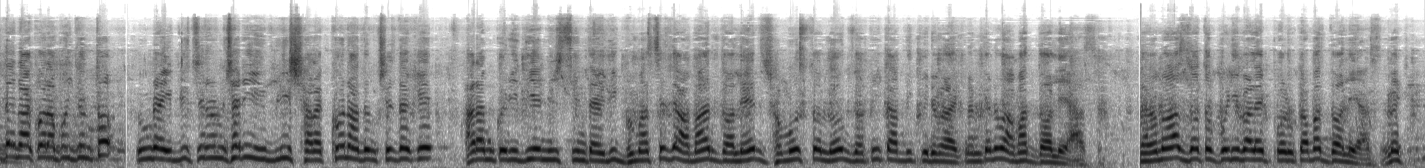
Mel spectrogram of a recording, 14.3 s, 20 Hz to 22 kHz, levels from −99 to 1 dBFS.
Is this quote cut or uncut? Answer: cut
